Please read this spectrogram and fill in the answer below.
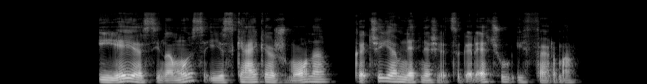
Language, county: Lithuanian, Vilnius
